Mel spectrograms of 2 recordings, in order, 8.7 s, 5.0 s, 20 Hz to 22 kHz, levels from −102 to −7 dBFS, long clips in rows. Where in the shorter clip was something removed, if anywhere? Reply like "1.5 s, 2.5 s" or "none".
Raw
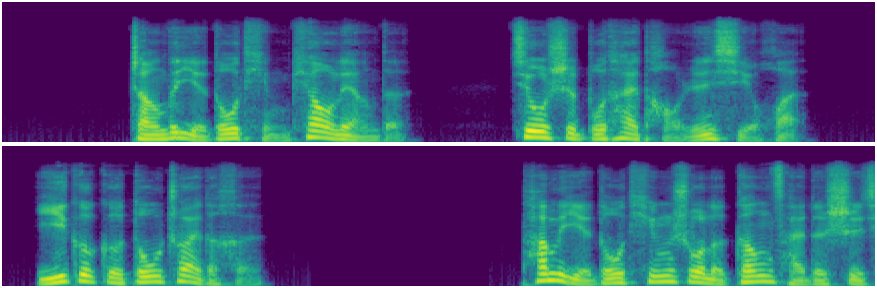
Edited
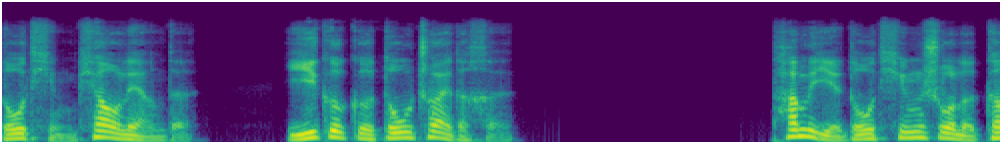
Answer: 1.3 s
